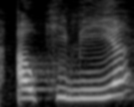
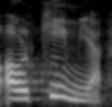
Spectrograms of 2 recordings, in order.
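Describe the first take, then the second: First: Alquimia stressed on MI; Portuguese pronunciation. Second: Alquimia stressed on QUI; Spanish pronunciation. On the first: Teacher giving the Portuguese word, stress on MI. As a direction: say Alquimia with a long MI. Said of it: "em português". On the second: Teacher giving the Spanish word, stress on QUI. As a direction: hit QUI in alquimia, short final ia. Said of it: "em espanhol". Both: Shown as a demonstration.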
